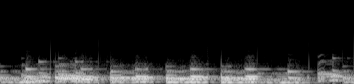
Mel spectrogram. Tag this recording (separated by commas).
Music, Musical instrument, Keyboard (musical), Organ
